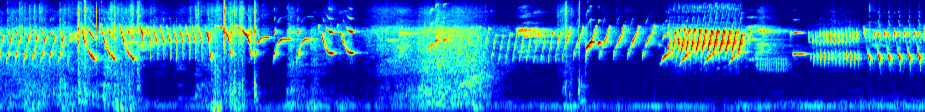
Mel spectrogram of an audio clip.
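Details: Tutoring recording of a canary's dense rolling song: fast rattling trills and swooping notes, a brief quieter gap with noise, then bright buzzy rolls and repeated trilled phrases.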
